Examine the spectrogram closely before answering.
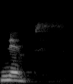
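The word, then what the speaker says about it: NMFS: which is a part of noah and that's pronounced nymphs okay we're learning all sorts of things here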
